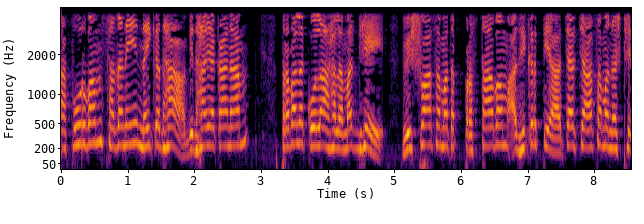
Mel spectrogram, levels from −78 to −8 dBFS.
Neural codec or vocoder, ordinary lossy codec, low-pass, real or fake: none; none; 3.6 kHz; real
